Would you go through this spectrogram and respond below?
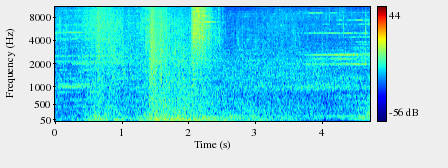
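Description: An enemy exploding in Elden Ring Shadow of the Erdtree, a loud broadband boom and rumbling blast that swells and lingers with dense low-end roar across the whole moment.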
